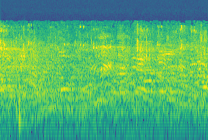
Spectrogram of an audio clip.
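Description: A basketball being dribbled on a hardwood court, faint, with a few faint distant voices from the court over a low arena hum.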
